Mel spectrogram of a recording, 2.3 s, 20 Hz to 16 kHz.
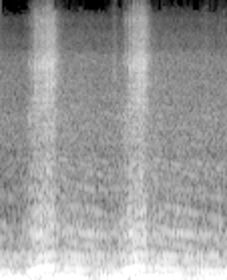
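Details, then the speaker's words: VW Golf R32 3.2 barn find during restoration, after service and seized brake piston fix; two clean quick rev blips returning smoothly to idle, no misfire or rattle; typical healthy 3.2 rasp. "typical 3.2 rasp very iconic noise that too mad"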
